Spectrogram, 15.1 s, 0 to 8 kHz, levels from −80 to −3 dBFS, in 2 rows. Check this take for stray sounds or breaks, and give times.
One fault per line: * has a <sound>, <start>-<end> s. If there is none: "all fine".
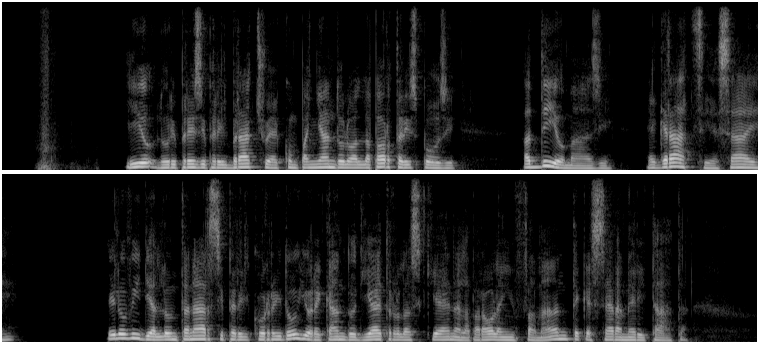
* has a whoosh, 0.3-1.0 s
